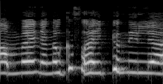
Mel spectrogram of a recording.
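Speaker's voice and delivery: wailing farewell cry; hammed-up sobbing wail; acted crying. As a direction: wail to mother as if unable to bear it. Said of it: "നിങ്ങളിങ്ങനെ കരയല്ല".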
